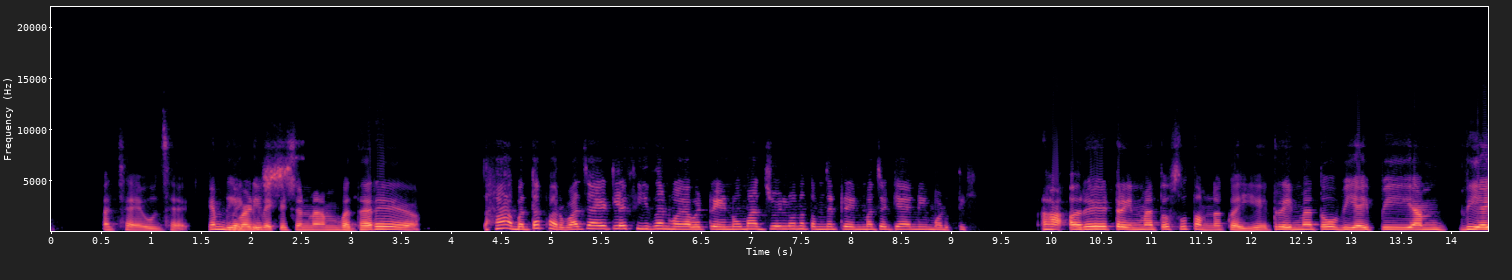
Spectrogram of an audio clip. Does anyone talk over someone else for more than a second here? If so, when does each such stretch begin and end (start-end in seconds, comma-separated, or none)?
none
